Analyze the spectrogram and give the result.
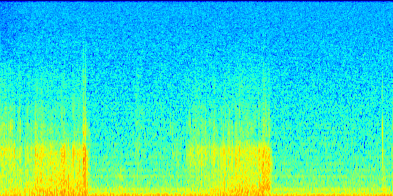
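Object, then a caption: Kinetic sand in a glass cup. A thin bamboo ear pick repeatedly digs and scrapes kinetic sand in a clear glass cup, right next to a mini mic buried in the sand. Two muffled, gritty scraping passes rise and stop over a steady low rumble, with almost nothing in the high range.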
